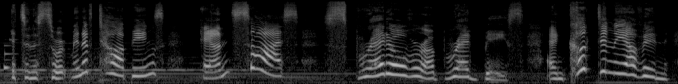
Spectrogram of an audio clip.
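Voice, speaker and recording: Squeaky excitable fairy companion. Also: female voice, measured pace, heavily acted. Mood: eager. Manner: chirpy, eager, talks about herself in third person. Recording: game audio under background music.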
